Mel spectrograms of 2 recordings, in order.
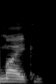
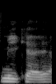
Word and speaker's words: Miike: I used to call him Takashi Miike, but it's Miike. I just don't know how to read. – It's Miike, correct? – Yeah.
